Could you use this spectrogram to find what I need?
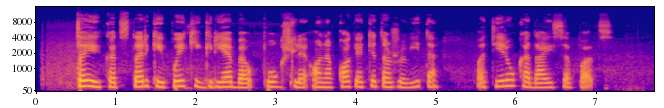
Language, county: Lithuanian, Tauragė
